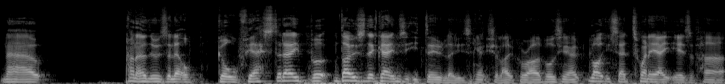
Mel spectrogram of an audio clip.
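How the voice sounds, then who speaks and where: Very fast speech from a man at medium pitch, ordinary pitch variation, and audible room echo. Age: 20s. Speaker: football podcast co-host. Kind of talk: casual chat. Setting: studio.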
